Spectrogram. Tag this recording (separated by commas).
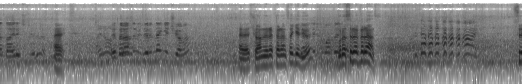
Speech, Car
